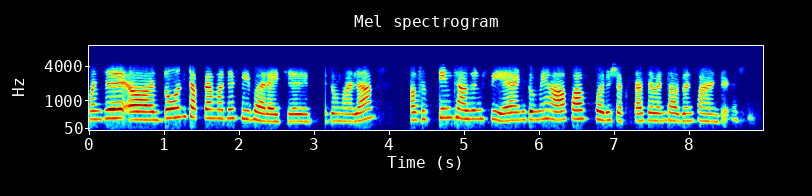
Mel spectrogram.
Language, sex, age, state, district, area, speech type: Marathi, female, 18-30, Maharashtra, Sindhudurg, rural, conversation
